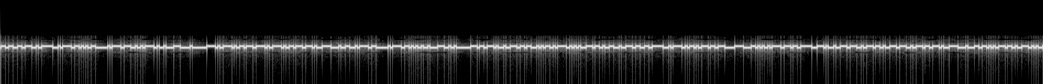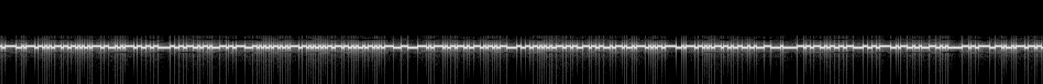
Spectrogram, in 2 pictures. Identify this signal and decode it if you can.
RTTY, about 45.45 baud. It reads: INTERVENE. HOWEVER, HALSEY WAITED MORE THAN AN HOUR AFTER RECEIVING ORDERS FROM ADMIRAL CHESTER W. NIMITZ, THE
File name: fsk170 / USS-Massachusetts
